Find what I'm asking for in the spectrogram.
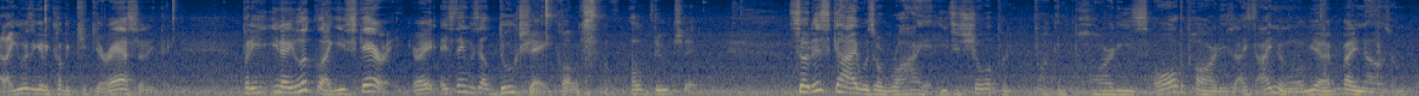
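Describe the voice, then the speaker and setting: Middle-aged American man rambling over background noise. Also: mid-range voice. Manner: animated slang-heavy talk with frequent swearing. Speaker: storyteller, video host. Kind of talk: casual rambling anecdote. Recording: clearly noisy background hum.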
